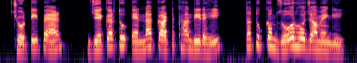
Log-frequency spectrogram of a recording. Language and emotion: Punjabi, fearful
